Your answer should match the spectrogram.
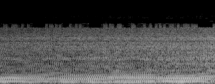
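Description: Heavy metal song intro: a single sustained, distorted guitar chord droning and slowly growing louder.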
